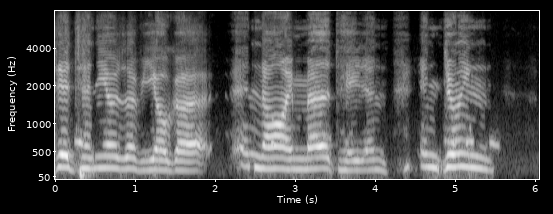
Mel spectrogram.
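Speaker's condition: Speech impediment; since birth

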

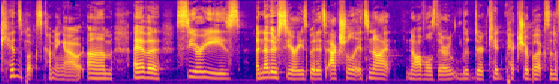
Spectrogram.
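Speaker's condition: No condition

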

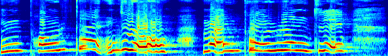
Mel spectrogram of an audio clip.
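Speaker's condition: Dystonia; wheelchair user

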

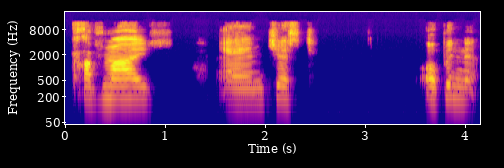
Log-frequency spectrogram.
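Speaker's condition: Cerebral palsy and hearing loss; adult

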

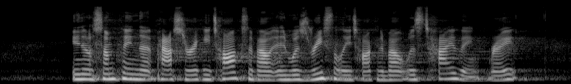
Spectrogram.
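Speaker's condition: Cleft palate; congenital

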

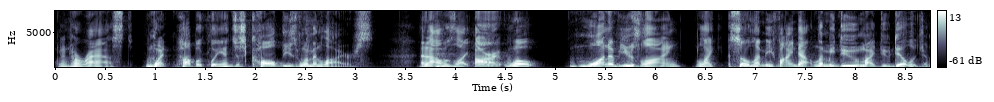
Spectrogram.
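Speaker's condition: Cleft lip and palate

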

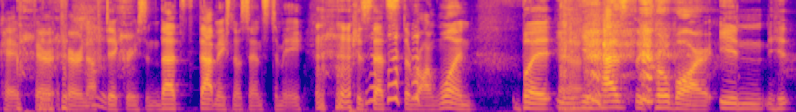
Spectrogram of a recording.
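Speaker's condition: No condition

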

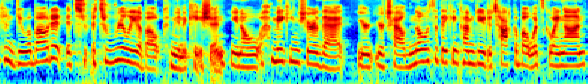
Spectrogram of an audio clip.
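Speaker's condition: No condition

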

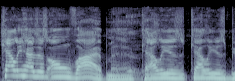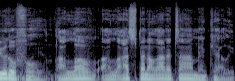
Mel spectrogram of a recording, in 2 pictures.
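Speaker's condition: No condition

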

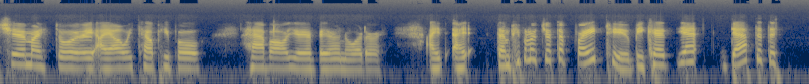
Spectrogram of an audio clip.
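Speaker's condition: Congenital hearing loss, congenital, about 75% hearing loss; congenital deafness

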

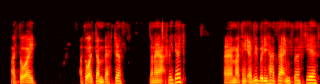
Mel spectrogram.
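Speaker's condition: Profound deafness, acquired from meningitis; later cochlear implant with rehabilitation

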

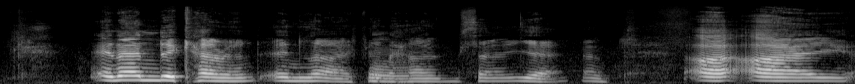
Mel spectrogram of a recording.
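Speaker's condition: Cerebral palsy; early loss of function, post-impairment syndrome from working body hard, condition itself non-degenerative

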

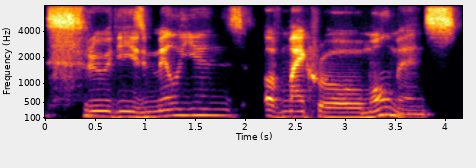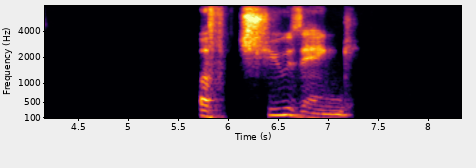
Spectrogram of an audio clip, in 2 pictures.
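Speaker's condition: Stutter; lifelong stutter, grew up stuttering in Lebanon, avoided speaking almost entirely for over 25 years; stutter may sound like internet problems, repeated fillers such as eh; prolonged sounds, blocks

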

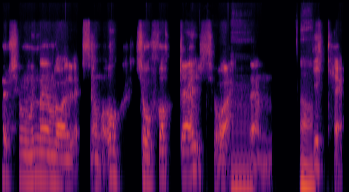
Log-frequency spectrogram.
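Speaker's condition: Cerebral palsy; motor skills and balance affected

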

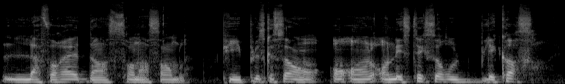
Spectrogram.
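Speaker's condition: Stuttering; childhood-onset stuttering, thought autistic as young child, spoke Creole, English and French mixed, fluent when rapping since teens; stuttering noticeable during this interview, as he points out himself, audible repetitions; stutters in conversation, strings syllables together very fast without stopping or tripping; repeated sounds

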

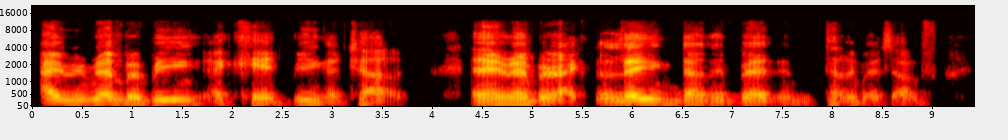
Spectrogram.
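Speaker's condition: Cerebral palsy; affects speech

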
